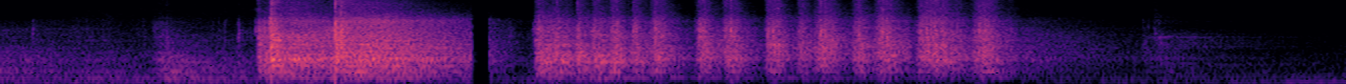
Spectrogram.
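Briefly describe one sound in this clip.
A cordless impact driver rattles in short bursts.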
